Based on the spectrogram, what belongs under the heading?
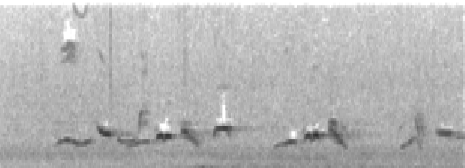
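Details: Blackbird warbling in soft, rounded whistles that curl up and down in a loose sequence, with a low rumble partway through and faint high bird notes behind.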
